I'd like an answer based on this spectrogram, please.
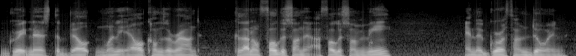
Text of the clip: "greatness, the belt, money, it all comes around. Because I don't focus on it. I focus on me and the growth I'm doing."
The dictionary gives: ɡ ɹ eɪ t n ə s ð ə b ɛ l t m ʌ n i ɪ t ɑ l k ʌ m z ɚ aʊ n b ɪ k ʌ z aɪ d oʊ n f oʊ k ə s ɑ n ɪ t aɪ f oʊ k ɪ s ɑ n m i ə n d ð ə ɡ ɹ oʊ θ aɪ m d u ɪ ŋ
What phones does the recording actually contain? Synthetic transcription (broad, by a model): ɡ ɹ eɪ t n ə s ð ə b ɛ l t m ʌ n i ɪ t ɑ l k ʌ m z ɚ aʊ n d k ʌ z aɪ d oʊ n f oʊ k ə s n ɪ t aɪ f oʊ k ɪ s n m i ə n ð ə ɡ ɹ oʊ θ aɪ m d u ɪ ŋ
